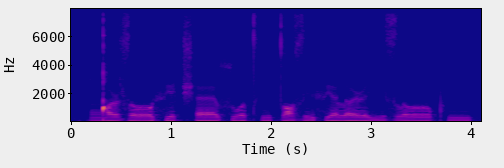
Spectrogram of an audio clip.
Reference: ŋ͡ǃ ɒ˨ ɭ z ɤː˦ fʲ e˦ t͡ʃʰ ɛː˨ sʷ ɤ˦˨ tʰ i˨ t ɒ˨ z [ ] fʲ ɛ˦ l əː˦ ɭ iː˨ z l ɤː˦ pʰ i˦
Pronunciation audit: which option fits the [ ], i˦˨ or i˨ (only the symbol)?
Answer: i˨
